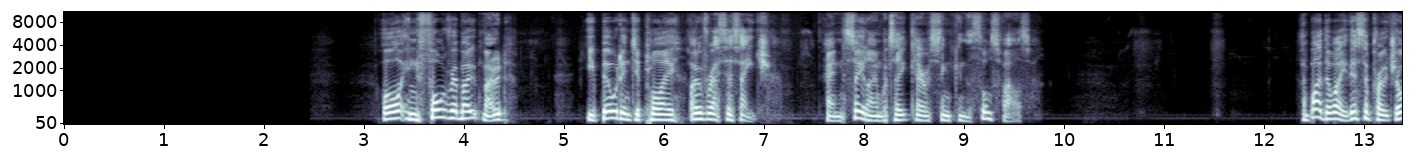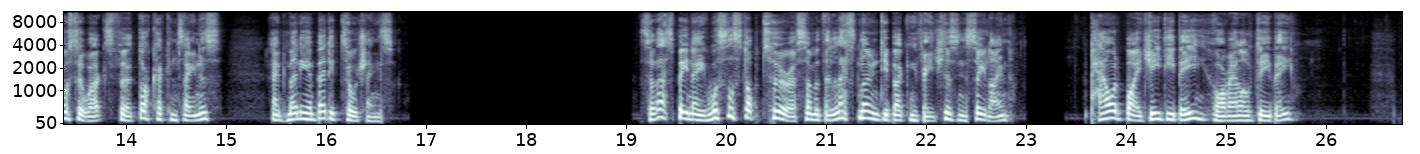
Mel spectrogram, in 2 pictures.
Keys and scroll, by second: 1.3 alt+super+r, 9.7 super+c, 11.9 super+F2, 13.4 ctrl+d.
